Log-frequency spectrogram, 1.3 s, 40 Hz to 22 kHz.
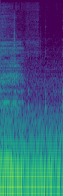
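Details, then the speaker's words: Volvo FH4 truck diesel with about 100,000 mileage at idle, engine temperature normal: deep rumble with irregular sharp knocks, resembling early ignition on one cylinder; diagnostics show nothing, bottom end doubted; intermittent knock, cause undetermined. "и стучит вот именно вот вот этот звук, он чисто напоминает вот как вот раннее зажигание на одном из цилиндров. Вот как будто на одном из цилиндров происходит раннее зажигание."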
